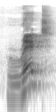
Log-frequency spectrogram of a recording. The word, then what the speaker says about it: read: রেড আ news paper. রেড কোথা থেকে এসেছে? রিড থেকে এসেছে. রিড রেড রেড. ওকে, স্পেলিংটা দেখতে একই বাট the pronunciation is different, উচ্চারণটা ভিন্ন. ওকে, তাহলে রিড হচ্ছে ভার্ব 1.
